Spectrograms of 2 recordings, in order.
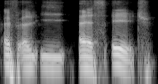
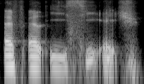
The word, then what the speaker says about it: FLECH: And it's not FLESH, you know, it's FLECH, because it's really important to dive into different languages.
